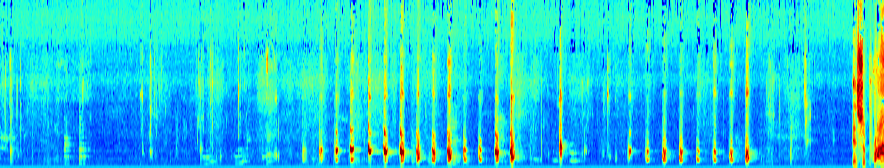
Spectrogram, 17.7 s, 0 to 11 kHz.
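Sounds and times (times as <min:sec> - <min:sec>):
faint low hum: 0:00.0 - 0:17.6
soft turkey tree yelps made by a person calling to a gobbler: 0:06.4 - 0:10.4, 0:12.5 - 0:15.1
speech: 0:17.1 - 0:17.6.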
